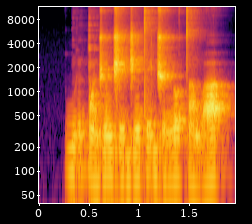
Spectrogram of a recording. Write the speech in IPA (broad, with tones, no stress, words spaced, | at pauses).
bĩ˧k͡pɔ̃˨d͡ʒũ˧ d͡ʒi˨d͡ʒĩ˨ ti˧d͡ʒu˨no˧ tã˨ba˨˦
